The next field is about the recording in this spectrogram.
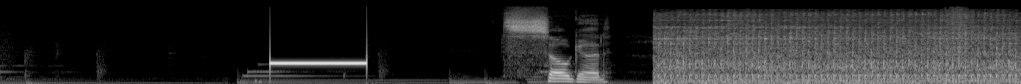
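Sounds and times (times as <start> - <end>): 
speech: 2.4 - 2.9, 5.0 - 6.2
jackhammer pounding outside: 6.5 - 10.1.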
